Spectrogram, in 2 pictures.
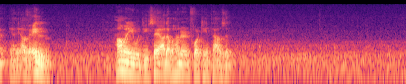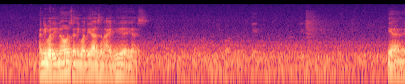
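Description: A middle-aged man speaks calmly into a microphone, in short phrases with long pauses.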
